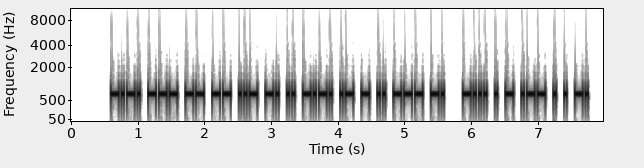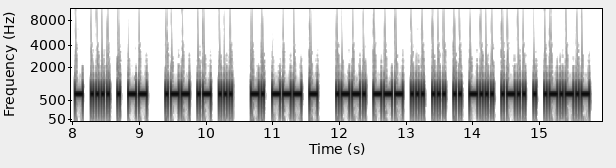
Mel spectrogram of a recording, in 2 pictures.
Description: Morse code, heard as a keyed tone, about 32 wpm, 700 Hz. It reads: COMMUNICATION BETWEEN THEM WAS NOT POSSIBLE.
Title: Sentences from Top 1000 Words - Review Part 6 - 30wpm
